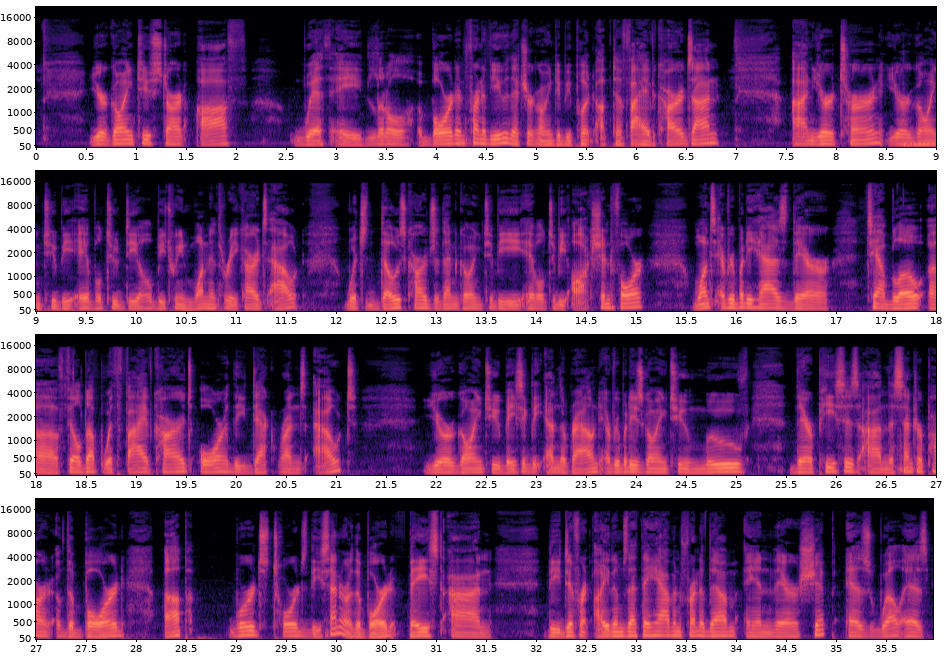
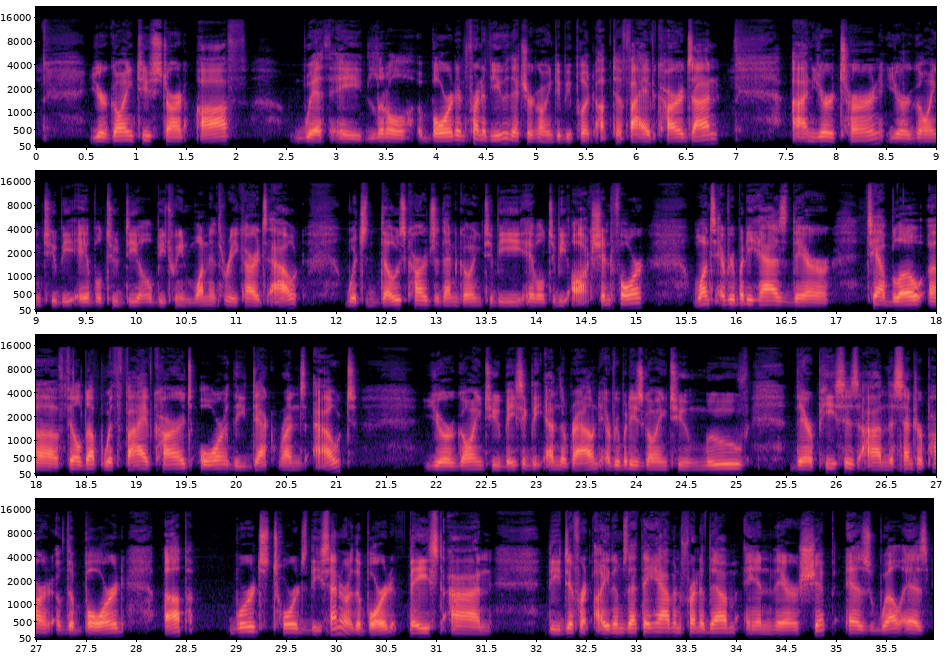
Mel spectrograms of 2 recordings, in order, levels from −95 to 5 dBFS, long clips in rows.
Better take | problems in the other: first | thin; very; fading below 300 Hz

